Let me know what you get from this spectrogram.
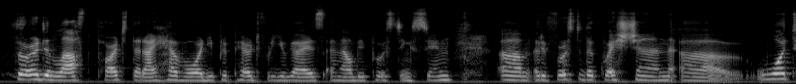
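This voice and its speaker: A woman talks casually and reflectively to viewers, musing and often searching for her words. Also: mid-range voice. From Bulgaria. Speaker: vlogger and podcast host; trauma practitioner.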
